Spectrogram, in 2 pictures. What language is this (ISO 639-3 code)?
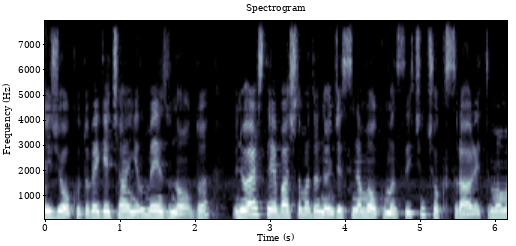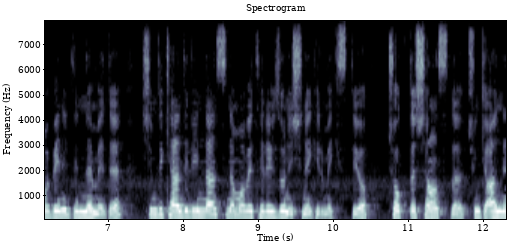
tur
